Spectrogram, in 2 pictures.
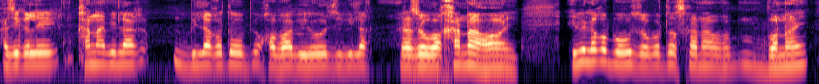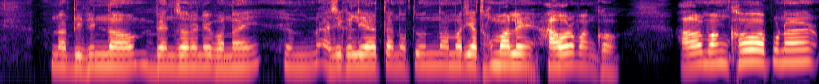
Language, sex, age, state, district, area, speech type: Assamese, male, 45-60, Assam, Barpeta, rural, spontaneous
